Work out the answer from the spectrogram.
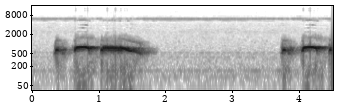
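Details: Spotted dove, known locally as tekukur or derkuku, giving its natural call: soft low coos in a short phrase of three notes, the last drawn out, then a new phrase beginning after a two-second pause; faint steady high hiss behind.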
